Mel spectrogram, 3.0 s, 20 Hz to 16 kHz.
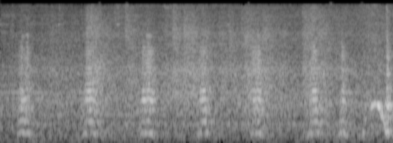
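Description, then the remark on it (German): A 3D bioprinter needle, printing an alginate-based hydrogel at a TU Dresden Medical Faculty research centre, makes a buzzy, rasping whir. It repeats in short pulses about twice a second, roughly seven in a row, at moderate loudness with no one speaking. “Also Sie hören dieses Schnarren gelegentlich, das ist eigentlich das charakteristische Geräusch.”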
